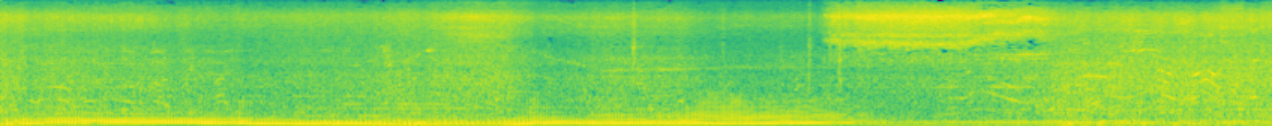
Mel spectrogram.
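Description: Car engines running at low speed as cars roll slowly past, a deep steady engine note that eases off about seven seconds in. People talk in the background.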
